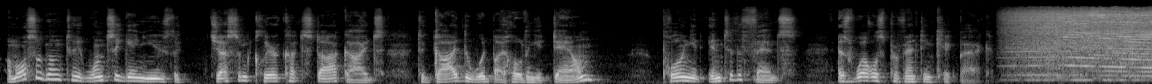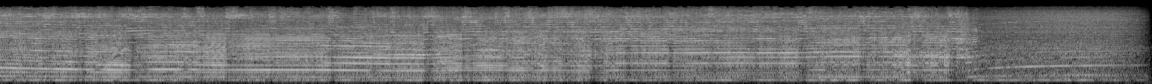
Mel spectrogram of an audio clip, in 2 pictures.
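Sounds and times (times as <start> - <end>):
router whining cutting wood: 10.0 - 23.0.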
